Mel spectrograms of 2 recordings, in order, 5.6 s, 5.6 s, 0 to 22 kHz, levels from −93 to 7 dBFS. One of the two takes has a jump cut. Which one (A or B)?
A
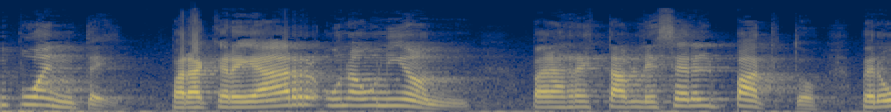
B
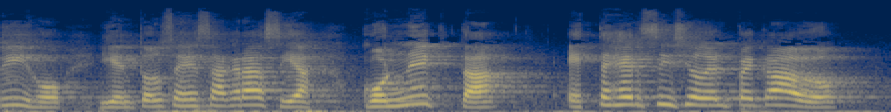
A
